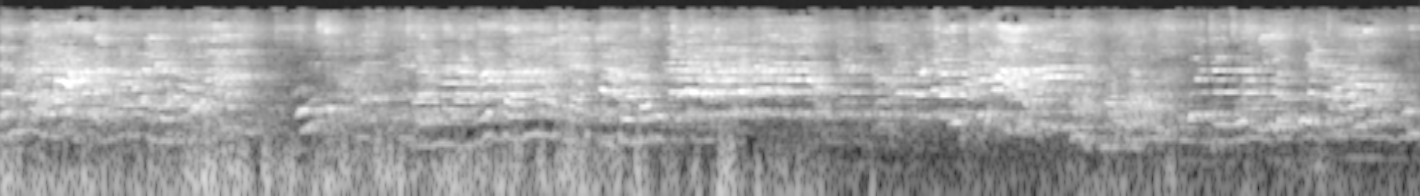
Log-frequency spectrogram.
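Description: Several children playing a running game, shouting and laughing excitedly, their voices overlapping without a break.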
